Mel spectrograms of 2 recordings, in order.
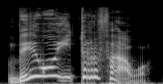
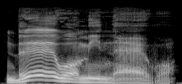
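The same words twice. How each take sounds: First: "Było" pitched much higher, slow and firm; said forcefully. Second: Said in the usual way. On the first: A narrator's reading. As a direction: hammer home "Było i trwało". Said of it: "powiedziała z mocą Dusia". (z mocą, wolno, "Było" wysoko i dobitnie) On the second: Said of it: "grandpa waves it off".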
